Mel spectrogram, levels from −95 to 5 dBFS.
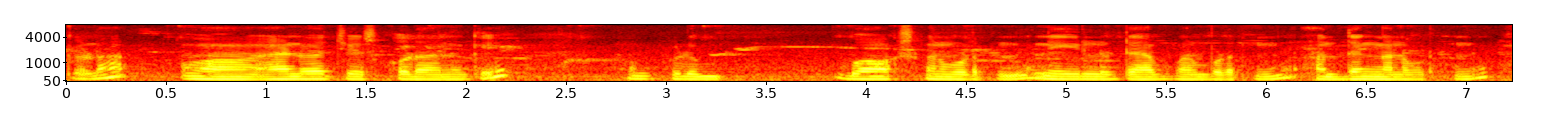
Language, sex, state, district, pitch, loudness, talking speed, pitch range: Telugu, male, Telangana, Hyderabad, 130 Hz, -17 LUFS, 110 wpm, 125-135 Hz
